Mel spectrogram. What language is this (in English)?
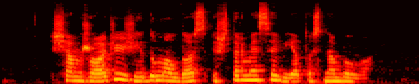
Lithuanian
